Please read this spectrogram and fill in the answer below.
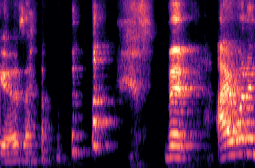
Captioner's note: laughing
